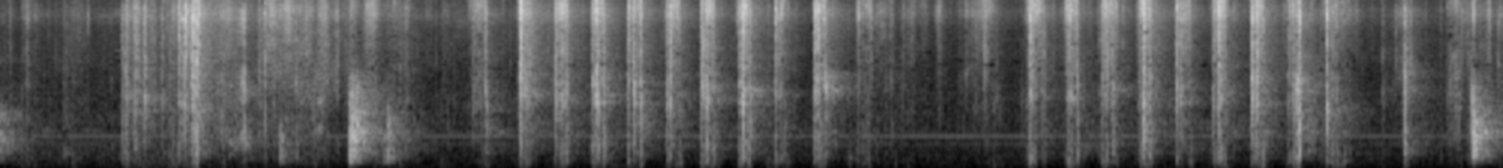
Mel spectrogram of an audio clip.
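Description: Cards are shuffled with quick riffling flicks.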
